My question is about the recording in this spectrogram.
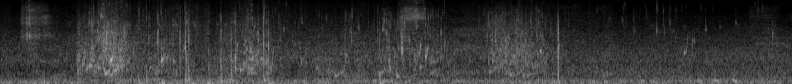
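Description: Shallow river water splashing and sloshing in irregular bursts as a hooked sea-run cutthroat trout is grabbed by hand and lifted from the water.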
